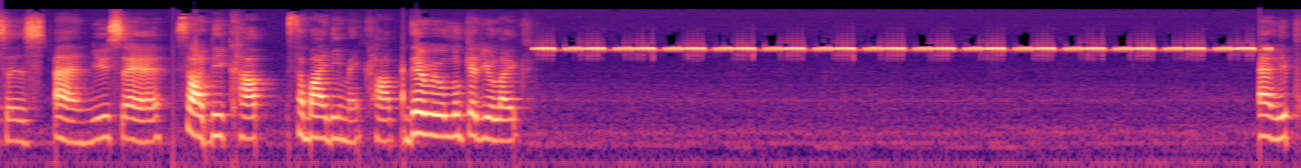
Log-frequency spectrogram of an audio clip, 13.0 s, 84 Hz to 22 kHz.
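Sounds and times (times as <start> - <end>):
crickets chirping: 5.3 - 12.8.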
